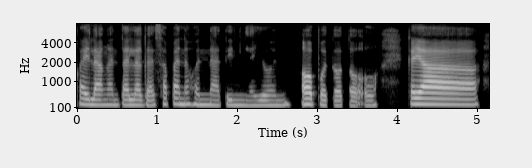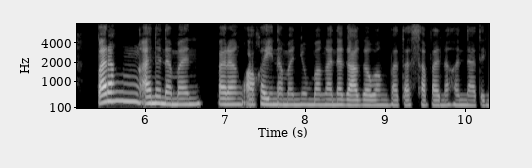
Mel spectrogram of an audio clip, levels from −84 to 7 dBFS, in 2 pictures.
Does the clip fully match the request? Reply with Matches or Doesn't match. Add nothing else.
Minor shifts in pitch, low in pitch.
Doesn't match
